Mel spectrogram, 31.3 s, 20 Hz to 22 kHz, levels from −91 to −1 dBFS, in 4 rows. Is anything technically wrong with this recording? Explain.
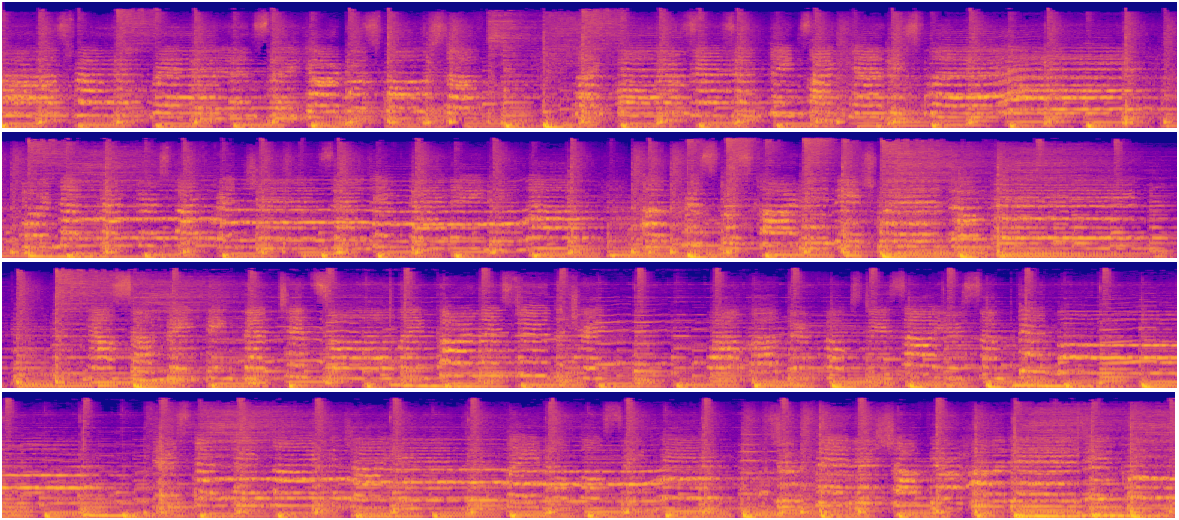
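No, nothing technically wrong.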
